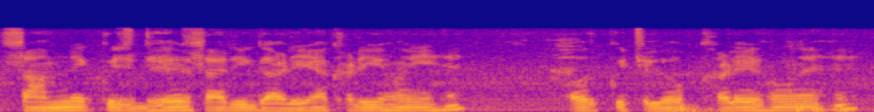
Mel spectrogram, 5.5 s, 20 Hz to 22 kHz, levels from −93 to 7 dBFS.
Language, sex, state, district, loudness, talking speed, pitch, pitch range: Hindi, male, Uttar Pradesh, Lucknow, -15 LUFS, 155 wpm, 100 Hz, 95-100 Hz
